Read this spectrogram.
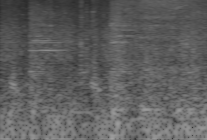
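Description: A sentry gun fires rapid shots.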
